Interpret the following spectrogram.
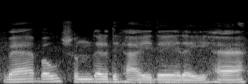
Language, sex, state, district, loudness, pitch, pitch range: Hindi, male, Punjab, Fazilka, -14 LUFS, 115 Hz, 105-125 Hz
